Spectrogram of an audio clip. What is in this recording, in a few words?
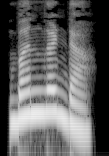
"ಬಂಗಡ್ಡ", Kannada; bangaḍḍa; noun; a kind of grass.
